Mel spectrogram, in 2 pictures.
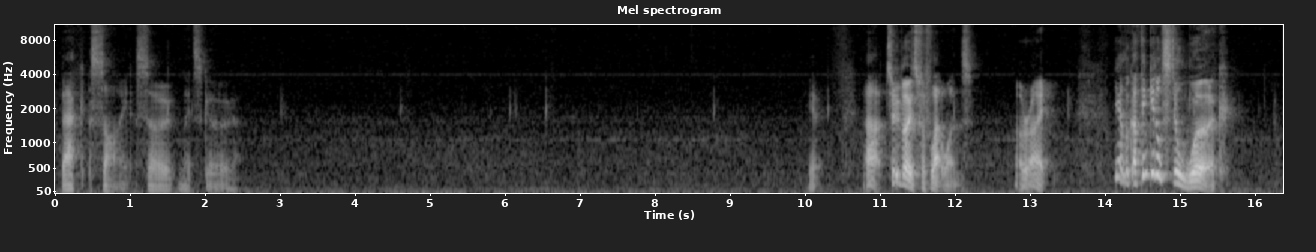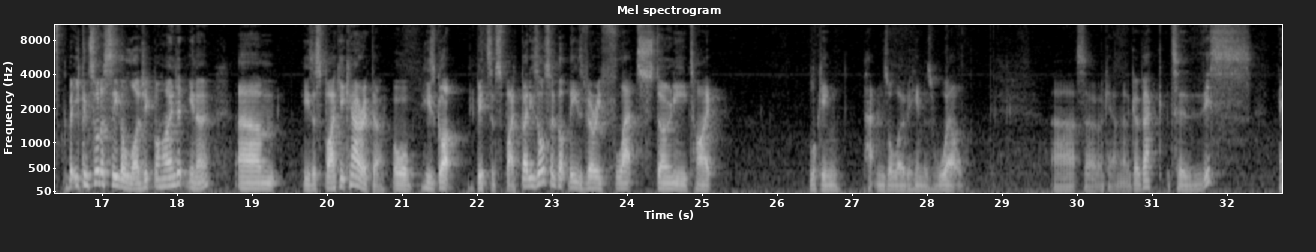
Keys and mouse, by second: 1.5 click, 2.0-3.0 drag, 3.4-4.6 drag, 5.5 click, 6.1 click, 7.8-8.8 drag, 10.1 click, 11.0-12.0 drag, 12.3 click, 13.4 click, 16.1 click, 18.7 click, 19.7-20.7 drag, 23.0 click, 24.0 click, 24.8 click, 31.9 middle click.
